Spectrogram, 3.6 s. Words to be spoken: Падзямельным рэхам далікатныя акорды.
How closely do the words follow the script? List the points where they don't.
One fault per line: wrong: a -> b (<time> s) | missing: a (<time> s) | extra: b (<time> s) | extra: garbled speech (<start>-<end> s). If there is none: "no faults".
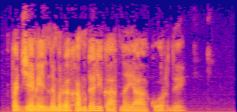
no faults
